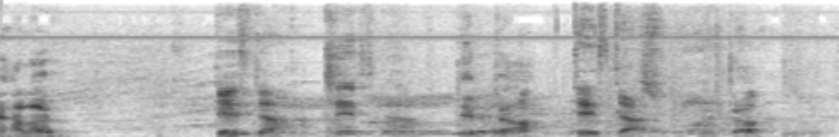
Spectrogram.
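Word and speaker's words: Dydh da: Divda.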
